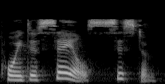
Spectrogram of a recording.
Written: point of sales system

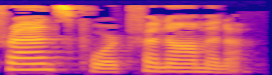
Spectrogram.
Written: transport phenomena

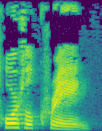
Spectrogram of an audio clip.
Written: portal crane

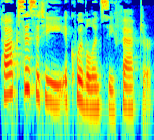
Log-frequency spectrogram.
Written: toxicity equivalency factor

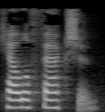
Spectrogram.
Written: calefaction

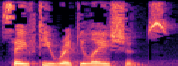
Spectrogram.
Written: safety regulations

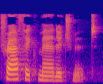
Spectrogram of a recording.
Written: traffic management

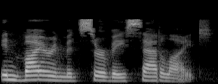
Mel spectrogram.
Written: environment survey satellite

